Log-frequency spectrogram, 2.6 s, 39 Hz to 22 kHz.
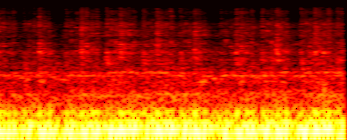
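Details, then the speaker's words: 1930 Ford Model A with a 283 small-block Chevy and Borg-Warner T10, parked since 1973: low, steady, even idle with no knocks or misses, quiet apart from an exhaust leak. Engine in good shape. Normal idle. "Yeah, it's so quiet. It's only somewhat loud because of the exhaust leak. Yeah, this motor is in good shape."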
